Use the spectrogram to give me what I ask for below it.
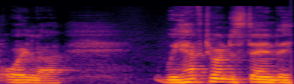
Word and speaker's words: Euler: years ago by a man called Leonard not Lula but it's actually pronounced Euler we have to understand a thing he see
